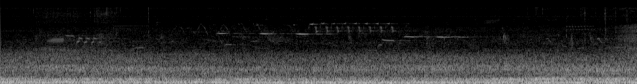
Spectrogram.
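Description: Faint songbird chirps and short trills, a cluster of them in the middle, over a steady low rumble.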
